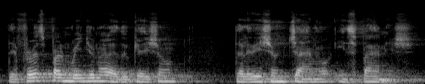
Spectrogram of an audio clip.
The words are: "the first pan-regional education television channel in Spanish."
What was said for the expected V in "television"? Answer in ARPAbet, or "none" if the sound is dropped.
B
